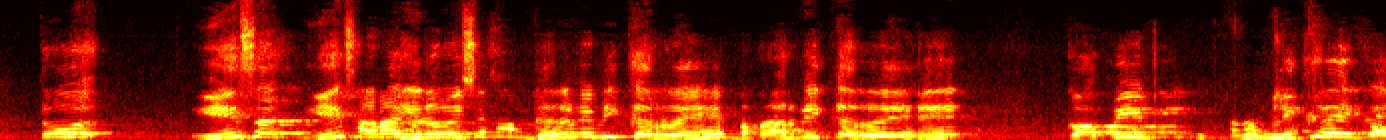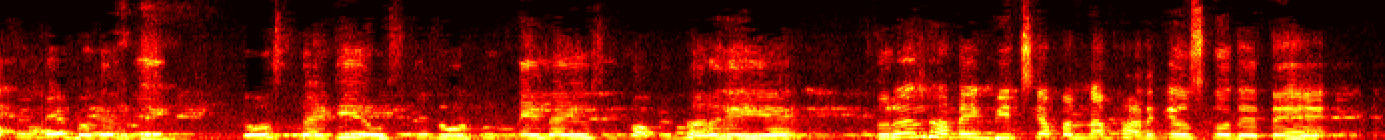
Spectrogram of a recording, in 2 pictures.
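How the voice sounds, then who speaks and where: Noticeable background noise sits under this recording. A woman speaks at a moderate pace with a high pitch and ordinary pitch variation. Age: 60s. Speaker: workshop speaker. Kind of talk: motivational talk to students. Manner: conversational, addressing audience directly.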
